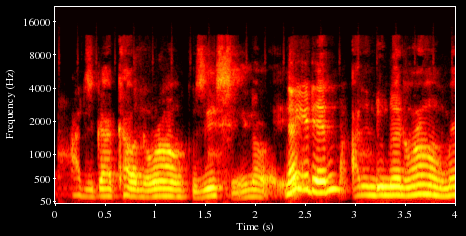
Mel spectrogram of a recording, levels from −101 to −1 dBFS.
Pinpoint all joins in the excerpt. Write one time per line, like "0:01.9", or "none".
none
